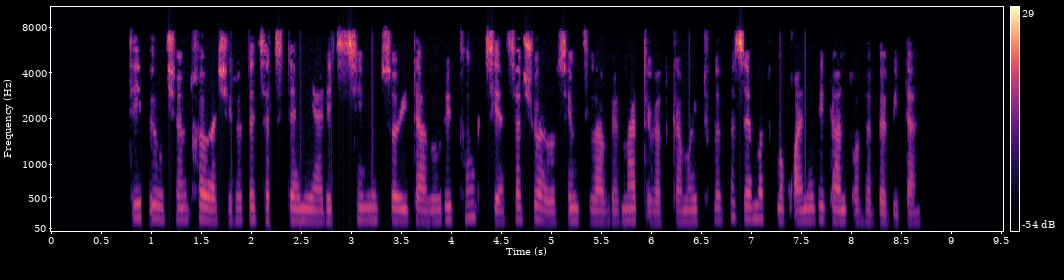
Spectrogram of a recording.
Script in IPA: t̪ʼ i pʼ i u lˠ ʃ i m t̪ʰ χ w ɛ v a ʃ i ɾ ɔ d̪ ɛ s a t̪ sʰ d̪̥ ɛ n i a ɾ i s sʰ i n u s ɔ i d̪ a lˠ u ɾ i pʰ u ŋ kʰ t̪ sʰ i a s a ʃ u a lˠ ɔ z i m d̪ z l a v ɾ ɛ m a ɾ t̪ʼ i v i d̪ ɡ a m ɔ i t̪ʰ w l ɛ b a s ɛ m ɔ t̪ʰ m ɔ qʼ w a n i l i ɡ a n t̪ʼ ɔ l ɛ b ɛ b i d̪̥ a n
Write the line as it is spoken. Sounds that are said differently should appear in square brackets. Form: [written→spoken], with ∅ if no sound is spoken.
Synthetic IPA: t̪ʼ i pʼ i u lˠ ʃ [i→ɛ] m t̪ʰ χ w ɛ v a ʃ i ɾ ɔ d̪ ɛ s a t̪ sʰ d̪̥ ɛ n i a ɾ i s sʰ i n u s ɔ i d̪ a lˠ u ɾ i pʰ u ŋ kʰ t̪ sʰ i a s a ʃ u a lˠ ɔ [z→s] i m d̪ z l a v ɾ ɛ m a ɾ t̪ʼ i v [i→a] d̪ ɡ a m ɔ i t̪ʰ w l ɛ b a [s→z] ɛ m ɔ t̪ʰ m ɔ qʼ w a n i l i ɡ a n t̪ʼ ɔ l ɛ b ɛ b i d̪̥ a n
